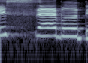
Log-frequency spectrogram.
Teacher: سبت با پہ قلقلہ ہو رہا ہے، ہلا کر پڑھنا ہے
